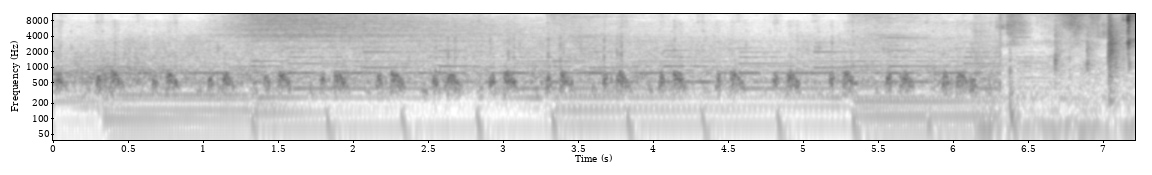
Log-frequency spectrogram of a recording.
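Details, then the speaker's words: Fetal heartbeat at 16 weeks of pregnancy recorded by Doppler: fast, regular whooshing pulses at about 160 a minute with some hum, described as beating very fast. "I'm gonna be quiet while you listen to my baby's heartbeat at, how far along was I? At 16 weeks. Yes. So now you will hear my baby's heartbeat at 16 weeks."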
